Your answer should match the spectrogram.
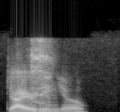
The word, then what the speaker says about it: Jairzinho: Jairzinho? – Yeah.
